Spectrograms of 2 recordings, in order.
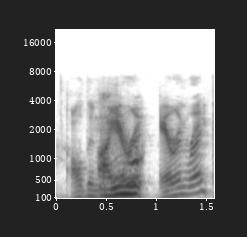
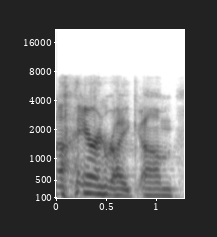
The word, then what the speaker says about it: Ehrenreich: There's also some stuff about I can never pronounce his name. Alden Ehrenreich, I think. Sure, that sounds right. Alden Ehrenreich.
